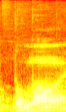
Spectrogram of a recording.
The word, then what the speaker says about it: Beaumont: Her second name Marguerite, and her surname Beaumont, or Beaumont if you want to say it in the French way. Beaumont. Well, we don't say it like that.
